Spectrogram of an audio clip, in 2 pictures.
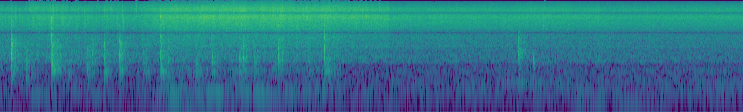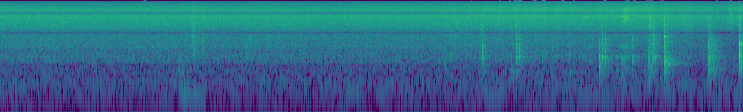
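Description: Onions and tomato paste frying in oil in a non-stick pan with a steady sizzle, loudest a few seconds in. A spatula scrapes and taps against the pan at the start and again near the end.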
